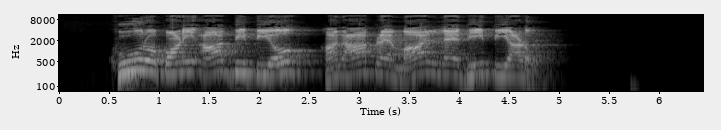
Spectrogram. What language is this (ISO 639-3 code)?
mve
